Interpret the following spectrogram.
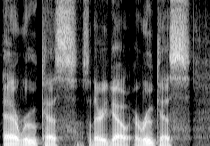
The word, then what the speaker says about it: Herucus: Herokus, pronounced Arukus.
